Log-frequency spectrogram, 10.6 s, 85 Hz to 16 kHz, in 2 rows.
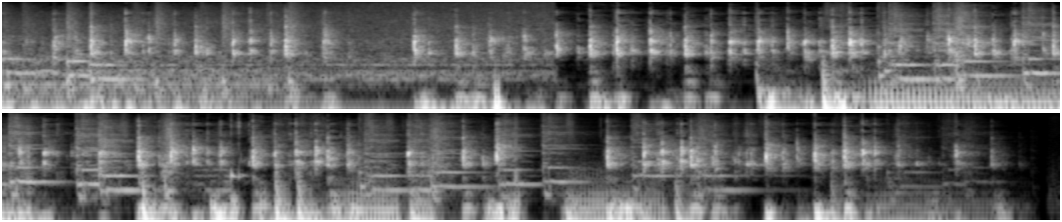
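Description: Fast typing on a custom mechanical keyboard built from a Feker FK84T kit with Akko CS Vintage White linear switches and XDA-profile PBT keycaps: a dense, continuous stream of keystroke clacks. Background music plays over it.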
